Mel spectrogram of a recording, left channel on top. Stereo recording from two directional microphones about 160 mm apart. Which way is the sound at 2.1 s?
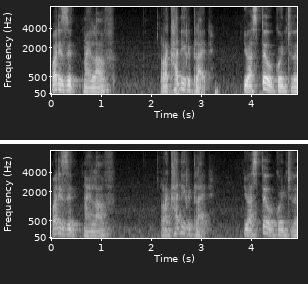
50° left (ahead or behind).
